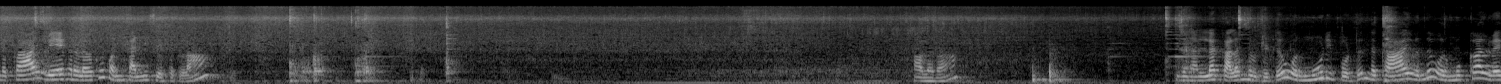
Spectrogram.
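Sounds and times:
metal ladle scraping a pan: 0.0s - 1.2s, 2.2s - 4.6s, 11.0s - 13.1s
vegetables sizzling in a pan: 0.0s - 15.0s.

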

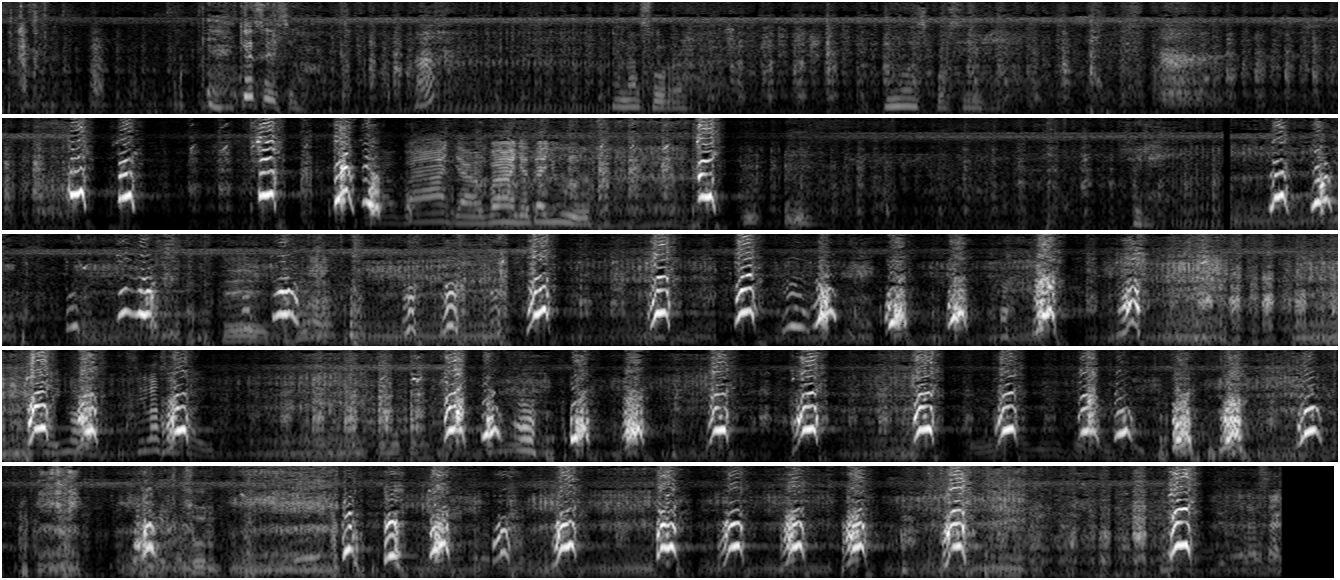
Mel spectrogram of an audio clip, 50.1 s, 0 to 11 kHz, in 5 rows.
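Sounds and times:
dogs barking: 10.4s - 11.2s, 11.8s - 13.0s, 15.2s - 15.7s, 19.4s - 31.6s, 32.4s - 40.3s, 41.0s - 41.7s, 42.5s - 49.4s
dog barking high-pitched: 11.9s - 12.9s, 19.5s - 20.0s, 23.0s - 24.2s, 30.2s - 31.6s, 33.4s - 36.3s, 36.9s - 40.0s, 45.0s - 47.4s.

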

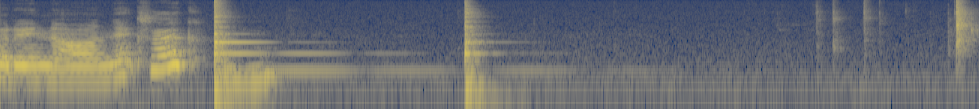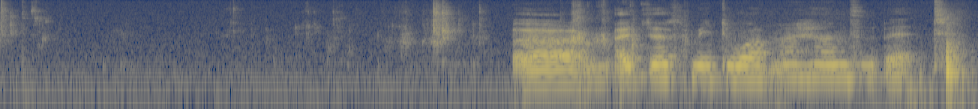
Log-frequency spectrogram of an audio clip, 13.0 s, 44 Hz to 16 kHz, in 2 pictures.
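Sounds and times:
egg tapping glass bowl: 1.4s - 3.7s.

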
